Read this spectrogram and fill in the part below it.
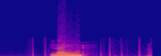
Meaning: honour, honor
- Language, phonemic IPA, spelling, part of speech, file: Pashto, /nəŋɡ/, ننګ, noun, Ps-ننګ.oga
